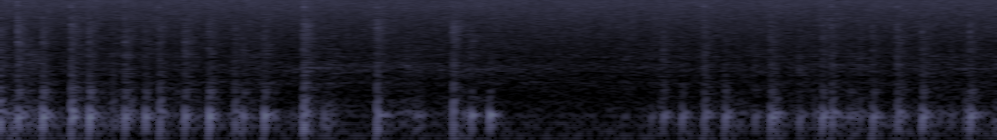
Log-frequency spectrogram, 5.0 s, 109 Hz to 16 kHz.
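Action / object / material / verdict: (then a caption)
tap / wooden tabletop / wood / none. Fingertips and short nails tap and scratch on a large, flat, light wood-grain tabletop close to the microphone. Quick bursts of short, dry, low knocks centred around 240 Hz die away almost instantly. A brief quieter stretch of soft scratching sits in the middle.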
